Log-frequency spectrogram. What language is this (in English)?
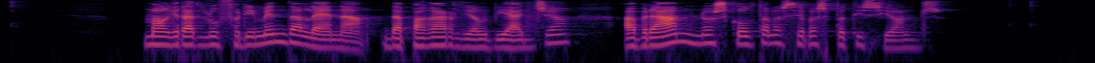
Catalan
